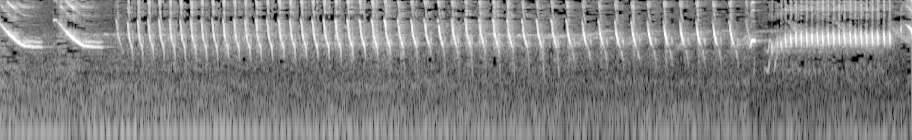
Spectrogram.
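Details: Canary singing to provoke rival birds: two sharp downslurred whistles, then a long fast high trill of buzzy repeated notes that slows toward the end, followed by a steady high buzzing trill; low hum in the background.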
